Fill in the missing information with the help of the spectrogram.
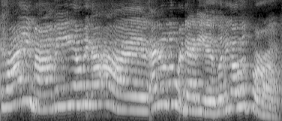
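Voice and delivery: put-on high little-girl voice; Paisley. Little girl answers her mother's call, high child voice.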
